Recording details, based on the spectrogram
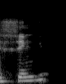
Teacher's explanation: You use the back of your tongue to make the ing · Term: ing sound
